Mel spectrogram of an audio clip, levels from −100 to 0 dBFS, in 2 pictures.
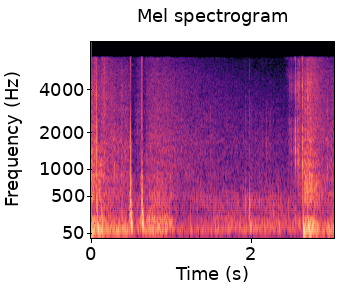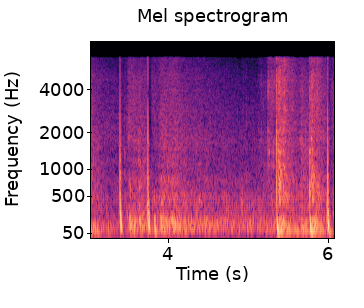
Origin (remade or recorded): recorded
